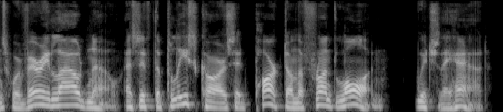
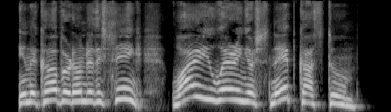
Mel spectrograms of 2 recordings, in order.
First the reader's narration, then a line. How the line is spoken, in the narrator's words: Margarita had to yell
